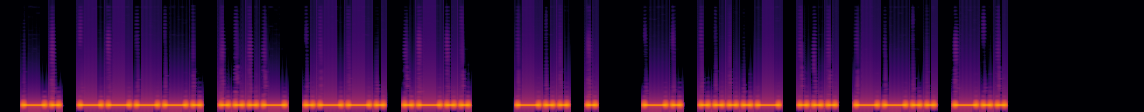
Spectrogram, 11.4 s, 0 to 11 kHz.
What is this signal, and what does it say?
Morse code, heard as a keyed tone, about 17 wpm, 700 Hz. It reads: N9VPL DE N4SZD
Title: USA Callsign DE Callsign - 5 Characters - 17wpm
